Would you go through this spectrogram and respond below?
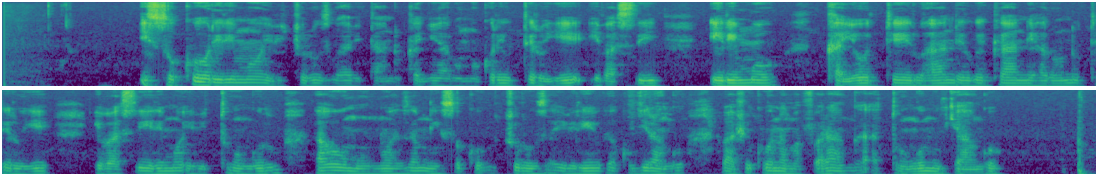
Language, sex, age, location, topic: Kinyarwanda, female, 25-35, Nyagatare, agriculture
